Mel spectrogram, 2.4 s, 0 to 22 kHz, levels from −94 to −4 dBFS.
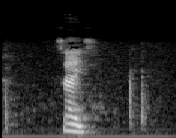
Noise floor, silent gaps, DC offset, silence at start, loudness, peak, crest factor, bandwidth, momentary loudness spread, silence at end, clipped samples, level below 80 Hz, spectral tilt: -58 dBFS; none; under 0.1%; 0.05 s; -19 LUFS; -4 dBFS; 22 dB; 7.4 kHz; 25 LU; 0.45 s; under 0.1%; -58 dBFS; -4 dB/octave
